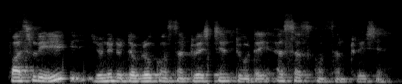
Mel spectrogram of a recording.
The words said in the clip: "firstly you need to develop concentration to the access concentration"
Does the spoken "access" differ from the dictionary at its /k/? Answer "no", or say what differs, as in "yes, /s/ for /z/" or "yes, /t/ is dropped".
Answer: yes, /k/ is dropped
